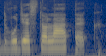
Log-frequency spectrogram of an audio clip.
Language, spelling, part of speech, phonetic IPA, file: Polish, dwudziestolatek, noun, [ˌdvud͡ʑɛstɔˈlatɛk], Pl-dwudziestolatek.ogg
